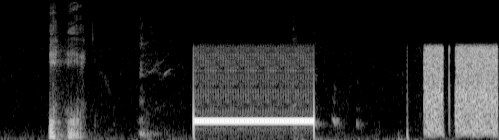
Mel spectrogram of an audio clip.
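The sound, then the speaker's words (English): A telephone dial tone plays while a call is being dialled: a steady, mid-pitched hum lasts about a second, preceded by a brief voice and followed by a few short, sharp dialing bursts. “It's time to dial.”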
